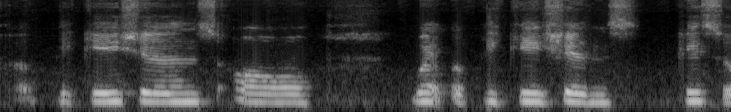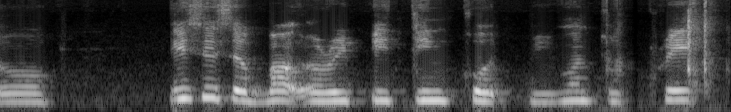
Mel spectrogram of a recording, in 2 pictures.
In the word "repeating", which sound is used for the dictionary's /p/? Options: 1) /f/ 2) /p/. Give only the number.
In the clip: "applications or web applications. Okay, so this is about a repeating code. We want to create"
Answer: 2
